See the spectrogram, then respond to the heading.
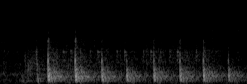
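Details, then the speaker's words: $400 ATV with a blown bottom end: a hand-spun wheel gives steady rhythmic knocking, about four a second, from a badly worn wheel bearing. "That's the wheel bearing on that wheel and that wheel. That's pretty bad."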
